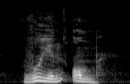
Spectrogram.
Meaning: inflection of omwaaien: 1. plural past indicative 2. plural past subjunctive
- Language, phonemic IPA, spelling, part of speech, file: Dutch, /ˈwujə(n) ˈɔm/, woeien om, verb, Nl-woeien om.ogg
